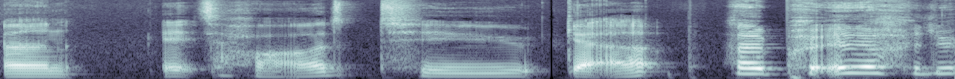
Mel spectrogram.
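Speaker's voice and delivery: talking through a yawn. Talking to listeners mid-thought, the speaker is yawning. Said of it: "I don't know why I'm yawning".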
